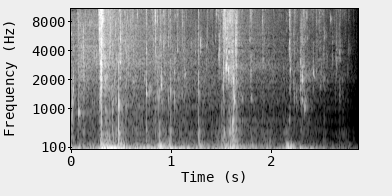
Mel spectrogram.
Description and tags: loud splash1
Loud splashing noise, with reverb
splash, water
